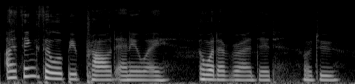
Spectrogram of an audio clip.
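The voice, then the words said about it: Norwegian accent. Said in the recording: “You detect an accent... You're from Norway.”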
